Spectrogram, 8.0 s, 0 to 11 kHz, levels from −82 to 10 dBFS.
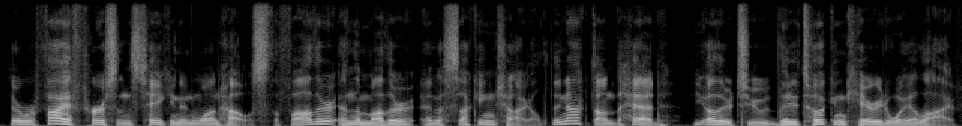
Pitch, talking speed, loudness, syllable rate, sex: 145 Hz, 230 wpm, -20 LUFS, 6.0 syllables/s, male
